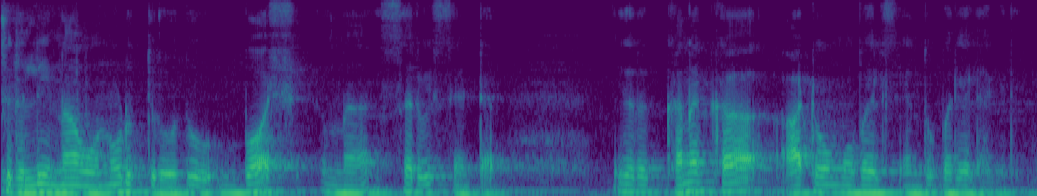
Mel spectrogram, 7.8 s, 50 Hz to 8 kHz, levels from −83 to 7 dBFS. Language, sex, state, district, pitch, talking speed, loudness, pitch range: Kannada, male, Karnataka, Shimoga, 115 Hz, 75 wpm, -28 LUFS, 105-120 Hz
